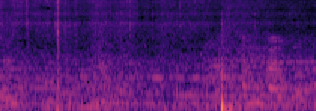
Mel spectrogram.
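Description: One sharp, hard impact about one and a half seconds in, from silat sparring: a strike against a padded kick shield or a body hitting the ground in a takedown, with a lighter knock earlier.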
